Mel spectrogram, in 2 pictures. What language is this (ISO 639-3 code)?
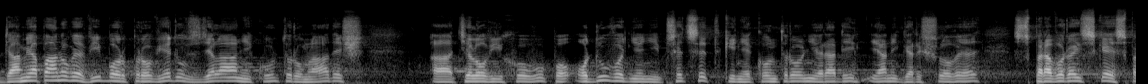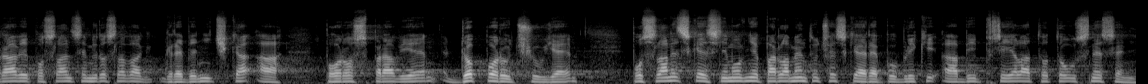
ces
